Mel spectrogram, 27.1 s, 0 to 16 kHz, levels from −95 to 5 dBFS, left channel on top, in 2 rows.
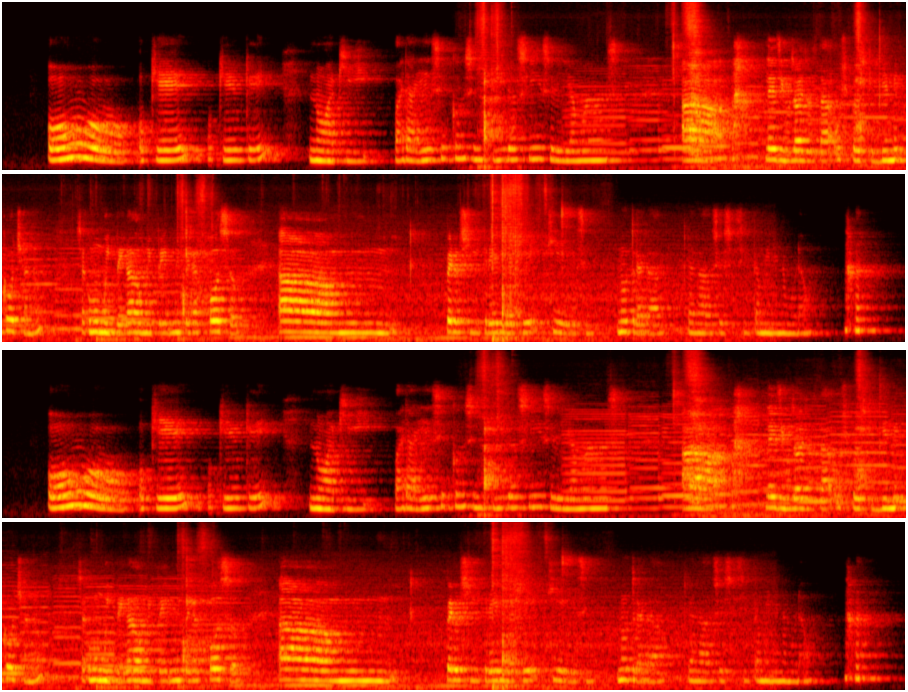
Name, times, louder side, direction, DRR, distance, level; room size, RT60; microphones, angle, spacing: voice 1, 0.7-2.8 3.1-4.0 4.2-5.5 5.9-9.2 9.6-9.8 10.2-19.5 20.2-22.4 22.8-23.5 23.8-25.7 26.2-26.5, left 1 dB, 30° left, 2 dB, 1.2 m, -31 dB
sound 1, 6.8-8.1 8.9-11.0 11.6-11.7 12.2-13.3 13.6-13.7 14.0-14.1 14.4-22.3, left 3 dB, 55° left, 1.4 m, -39 dB
sound 2, 8.4-17.6, right 3 dB, 85° right, 0.9 m, -42 dB
sound 3, 10.4-25.2, equal, ahead, 1.4 m, -46 dB
18.0 x 11.0 x 4.9 m, 1.3 s
head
